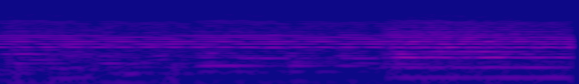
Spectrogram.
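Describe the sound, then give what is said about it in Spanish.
Biorelaxation beeps with background music: steady, layered electronic tones hum together like a soft ambient drone, with low notes shifting underneath and the whole texture swelling slightly louder toward the end. No one speaks. “Mientras usted está escuchando mi voz y mis palabras, los pitidos y la música que usted está escuchando de fondo ya están relajando su sistema simpático y activando su sistema parasimpático”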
